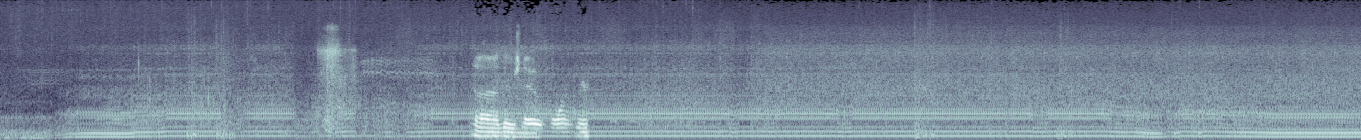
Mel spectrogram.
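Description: A car engine hums steadily as the car drives along a rough track.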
